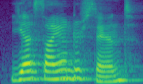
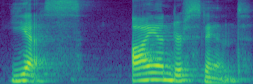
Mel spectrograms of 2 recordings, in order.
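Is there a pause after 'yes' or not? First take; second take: no pause; pause. First: There is no pause after 'yes'. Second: There is a short pause after 'yes'.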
